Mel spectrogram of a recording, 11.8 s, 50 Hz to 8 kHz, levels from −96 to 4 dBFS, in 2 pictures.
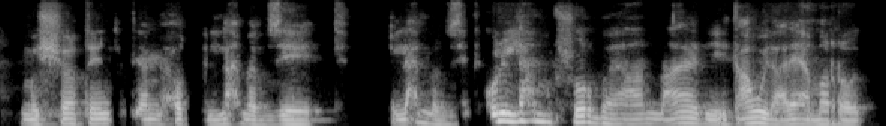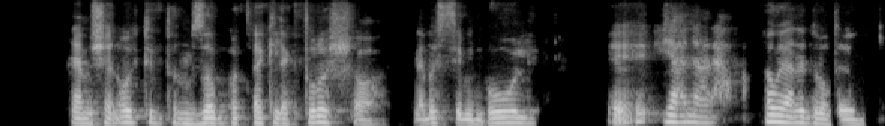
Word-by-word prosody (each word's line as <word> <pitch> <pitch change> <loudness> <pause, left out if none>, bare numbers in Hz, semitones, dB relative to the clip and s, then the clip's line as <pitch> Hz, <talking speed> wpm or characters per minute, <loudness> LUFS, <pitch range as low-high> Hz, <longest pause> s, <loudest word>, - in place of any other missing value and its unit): مش 110 -1 0
شرط 120 +1 -1
إن 120 - +2
أنتَ 120 - -2
تعم 115 -1 -3
تحط 120 +1 -3
اللحمة 110 0 -3
في 100 - -8
زيت، 100 0 -2 0.4
اللحمة 115 +2 -3
في 100 - -8
زيت 100 - -12
كُل 180 +2 +6
اللحمة 180 -2 +3
بشوربة 150 -6 0
يا 115 - -5
عم 115 +1 -5
عادي 120 -4 0
اتعوِّد 130 +3 +2
عليها 110 +3 0
مرّة 105 0 -2
وات 100 - -6 0.5
يعني 125 -1 +3
مش 125 +2 +1
هنقول 140 +2 +4
تفضل 125 -3 -4
مضبط 130 +1 +2
أكلك 130 -2 0
طول 140 - +3
الشهر، 105 -8 -3
إحنا 110 - -4
بس 130 0 -1
بنقول 130 +4 +3 0.5
آآ - - +2
يعني 155 -2 +3
على 140 - -3
ح - - -9 0.2
حاول 165 -1 +7
على 140 -1 +5
قد 130 -2 0
ماتقدر. 110 - 0
120 Hz, 210 wpm, -23 LUFS, 110-135 Hz, 0.5 s, حاول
